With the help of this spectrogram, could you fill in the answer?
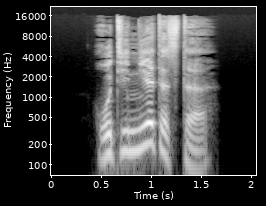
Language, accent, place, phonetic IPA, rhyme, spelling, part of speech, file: German, Germany, Berlin, [ʁutiˈniːɐ̯təstə], -iːɐ̯təstə, routinierteste, adjective, De-routinierteste.ogg
- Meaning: inflection of routiniert: 1. strong/mixed nominative/accusative feminine singular superlative degree 2. strong nominative/accusative plural superlative degree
